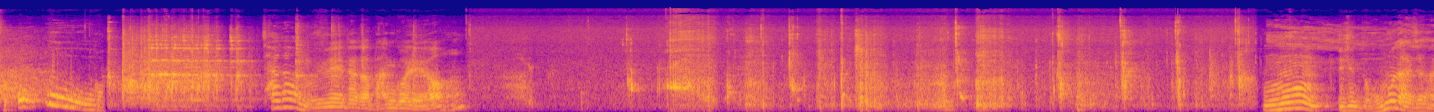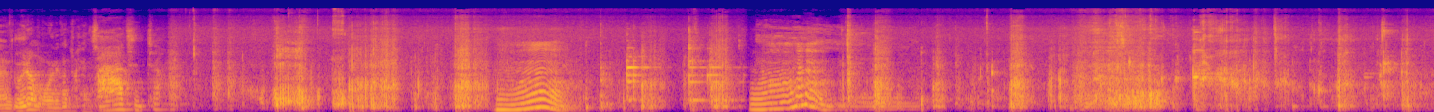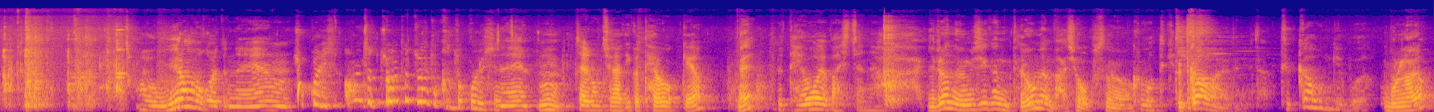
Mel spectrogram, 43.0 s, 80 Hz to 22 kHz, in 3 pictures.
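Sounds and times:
crunching and chewing: 6.2 - 12.6, 16.2 - 19.3, 23.6 - 30.0.

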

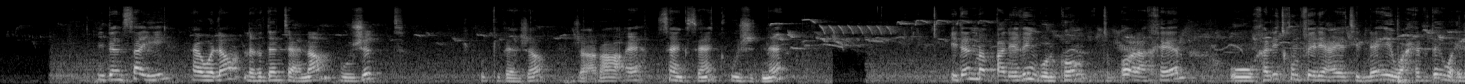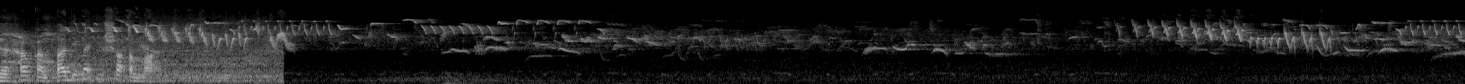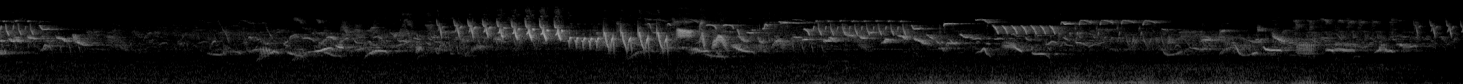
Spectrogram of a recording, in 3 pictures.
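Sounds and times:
birds chirping and trilling: 0.0 - 43.9.

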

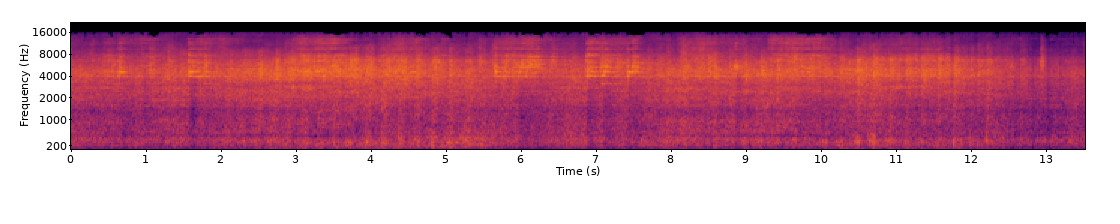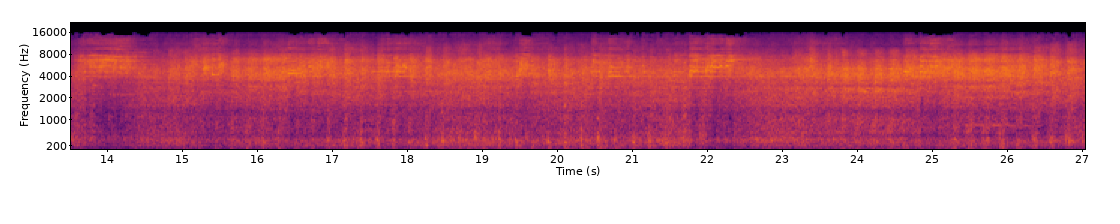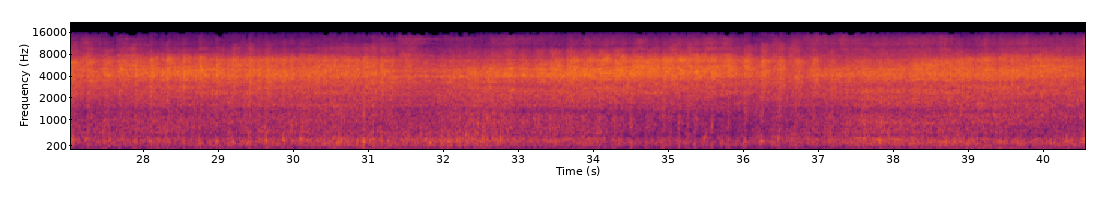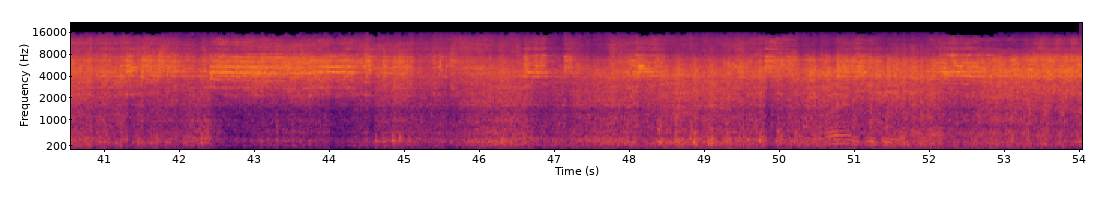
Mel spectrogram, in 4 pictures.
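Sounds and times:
high hiss of wheel on rail: 0.0 - 54.0
steel wheels clattering on rail: 0.0 - 54.0.

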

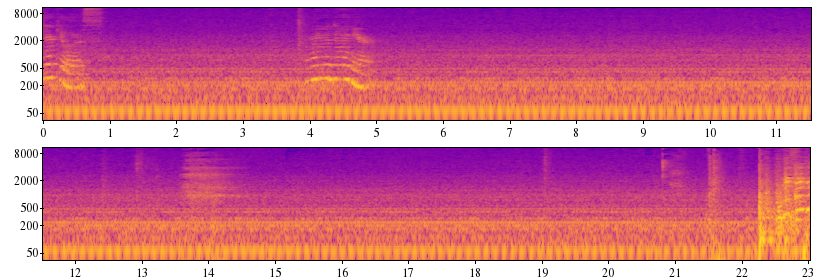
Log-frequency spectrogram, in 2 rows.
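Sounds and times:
steady electrical hum: 0.0 - 23.0
woman sighing: 13.6 - 14.8.

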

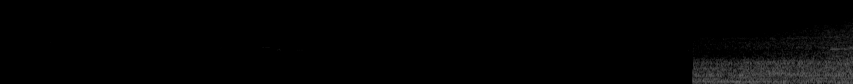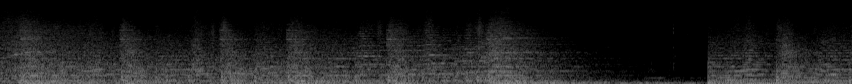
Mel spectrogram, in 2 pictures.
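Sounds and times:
songbirds chirping: 0.0 - 10.6, 11.4 - 17.0
loud music: 7.0 - 14.7, 15.6 - 17.0.

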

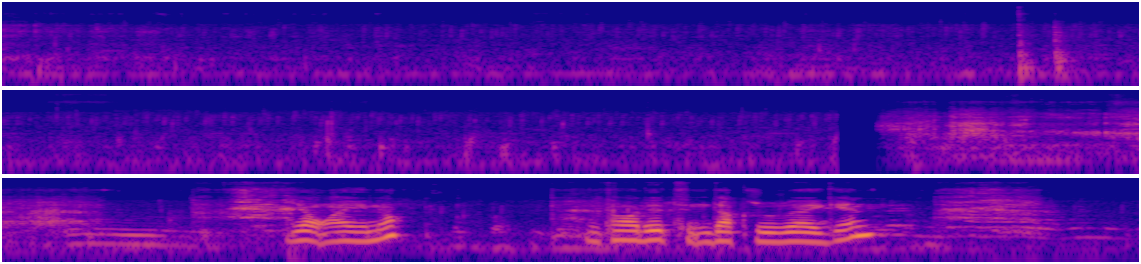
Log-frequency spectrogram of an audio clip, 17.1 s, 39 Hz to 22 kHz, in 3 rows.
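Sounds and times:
broth bubbling and popping: 0.0 - 9.9.

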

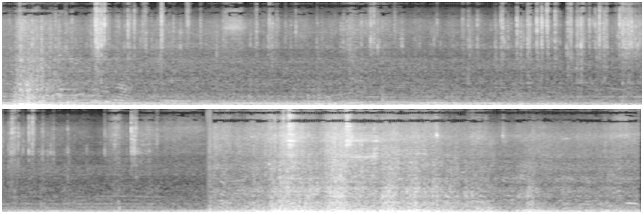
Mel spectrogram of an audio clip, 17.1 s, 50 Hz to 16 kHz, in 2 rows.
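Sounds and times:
vehicle engine rumbling: 0.0 - 17.0.

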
